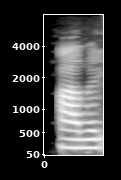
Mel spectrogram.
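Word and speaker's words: hour: ठीक है, ये क्या है आपका आवर, इसको आवर पढ़ते हैं, हावर नहीं पढ़ते।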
